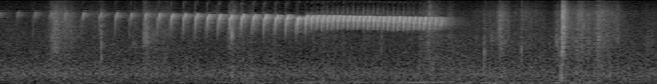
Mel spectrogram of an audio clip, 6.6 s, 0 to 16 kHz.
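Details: Wood Warbler in Poland on 22 May 2013 sings high, thin ticking notes that speed up into a dry, shivering trill lasting about four seconds, followed by a single sharp click.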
